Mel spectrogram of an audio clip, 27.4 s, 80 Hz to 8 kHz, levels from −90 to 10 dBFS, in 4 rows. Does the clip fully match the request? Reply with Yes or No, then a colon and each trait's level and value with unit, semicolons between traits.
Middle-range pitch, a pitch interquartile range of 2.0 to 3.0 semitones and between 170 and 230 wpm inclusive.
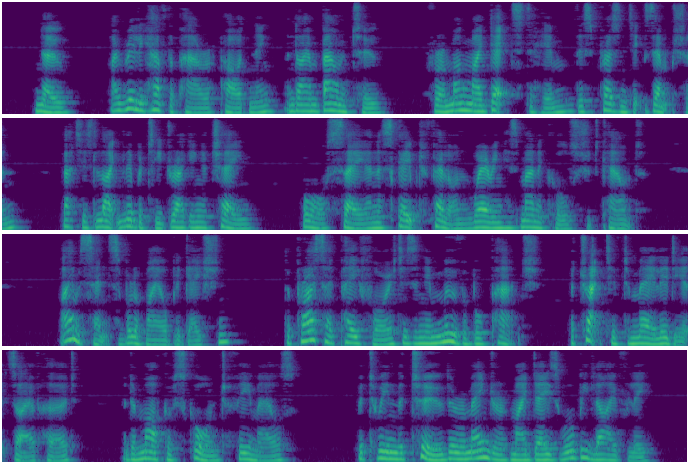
No: medium, 150 Hz; average, 3.8 semitones; average, 175 wpm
